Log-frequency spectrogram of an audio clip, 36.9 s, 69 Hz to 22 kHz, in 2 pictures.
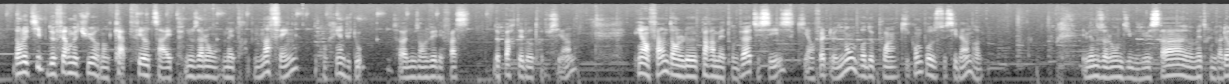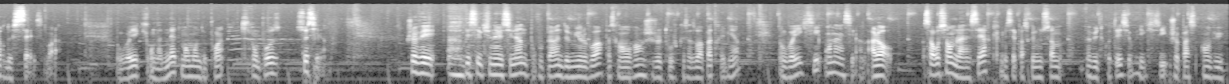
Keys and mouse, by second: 4.5 click, 27.3 a.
